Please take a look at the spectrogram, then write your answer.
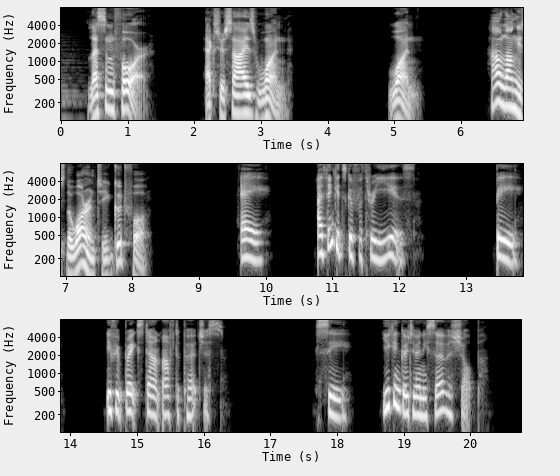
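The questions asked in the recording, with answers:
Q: How long is the warranty good for?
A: A: I think it's good for 3 years.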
